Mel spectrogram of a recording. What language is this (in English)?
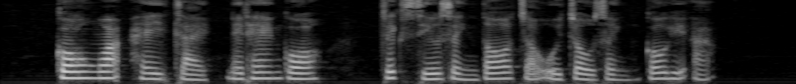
Cantonese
